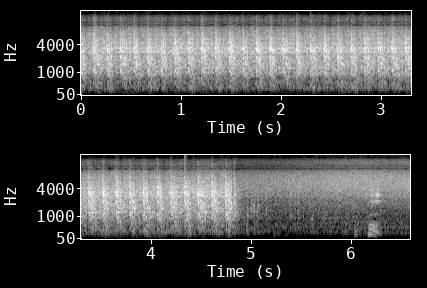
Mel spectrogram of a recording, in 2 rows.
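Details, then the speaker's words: 1996 Dodge 2500 12-valve Cummins diesel, sat 15 years in a salvage yard: steady starter chugging about four beats a second for five seconds, never catching; no fuel reaching injection pump, lift pump clamps leaking and not letting it draw fuel. "so I had to update my clamps on my lift pump here the ones I had to not letting it suck the fuel up and then it was leaking all over the place"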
